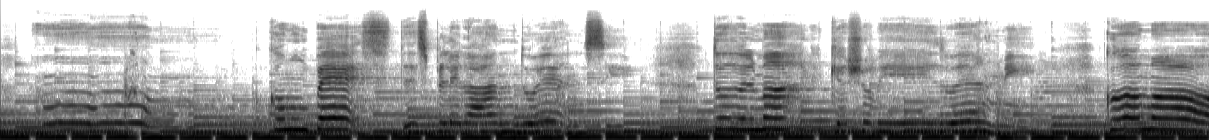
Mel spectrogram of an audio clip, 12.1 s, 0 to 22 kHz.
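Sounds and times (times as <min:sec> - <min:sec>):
fingerpicked acoustic guitar: 0:00.0 - 0:12.0
person singing: 0:00.0 - 0:12.0.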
